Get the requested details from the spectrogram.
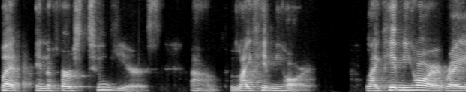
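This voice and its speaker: Somewhat breathy, a woman with an American accent speaks with ordinary pitch variation. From Pittsburgh, Pennsylvania. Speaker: meditation teacher and wellness entrepreneur. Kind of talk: podcast interview.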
